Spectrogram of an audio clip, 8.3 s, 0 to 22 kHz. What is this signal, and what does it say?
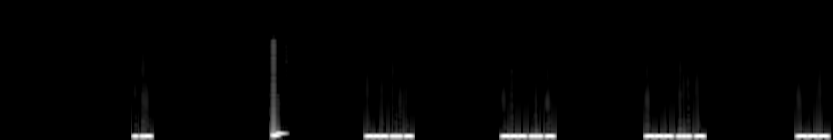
Morse code, heard as a keyed tone, about 55 wpm, 700 Hz. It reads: EA OST OST OST O
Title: Speed-Racing Multi-letter Phonemes - 45wpm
